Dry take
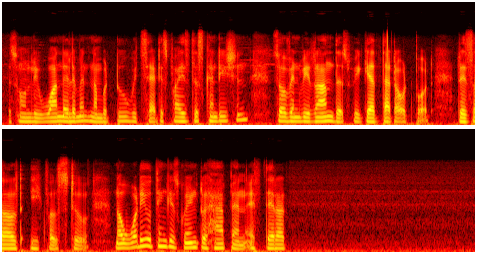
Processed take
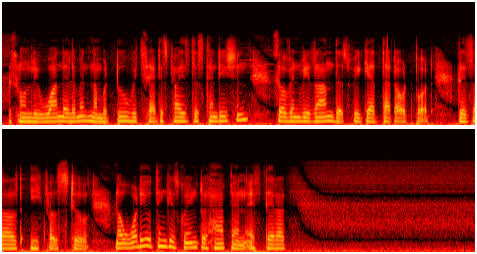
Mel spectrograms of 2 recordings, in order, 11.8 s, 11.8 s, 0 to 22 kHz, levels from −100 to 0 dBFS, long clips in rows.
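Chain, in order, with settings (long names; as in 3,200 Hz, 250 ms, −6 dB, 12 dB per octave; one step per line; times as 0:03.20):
low-pass filter 2,600 Hz 6 dB per octave
phaser swept by the level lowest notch 350 Hz, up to 1,600 Hz, full sweep at −33.5 dBFS
downward compressor 10 to 1, threshold −33 dBFS, peak gain reduction 11 dB
one half of a high-frequency compander encoder only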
